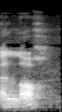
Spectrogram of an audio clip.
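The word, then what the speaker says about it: אלוה: Now notice you've got El, and then this is kind of a long O sound, and then H at the end. So Eloh, and the plural form of this is Elohim.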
